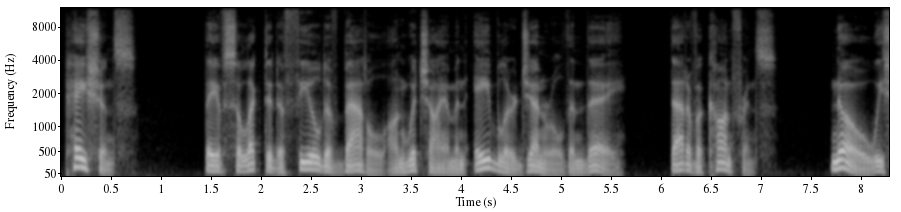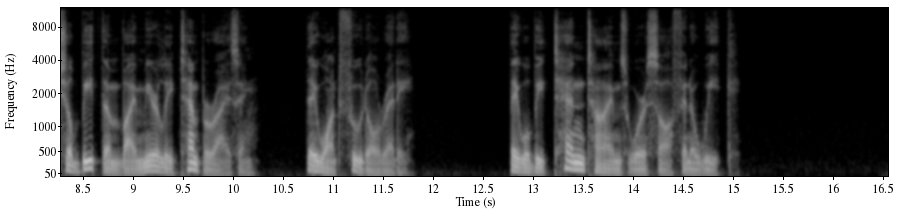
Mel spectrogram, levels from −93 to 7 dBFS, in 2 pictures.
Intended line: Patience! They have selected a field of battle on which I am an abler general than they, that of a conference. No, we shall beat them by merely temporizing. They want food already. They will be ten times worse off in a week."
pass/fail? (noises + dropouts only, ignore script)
pass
